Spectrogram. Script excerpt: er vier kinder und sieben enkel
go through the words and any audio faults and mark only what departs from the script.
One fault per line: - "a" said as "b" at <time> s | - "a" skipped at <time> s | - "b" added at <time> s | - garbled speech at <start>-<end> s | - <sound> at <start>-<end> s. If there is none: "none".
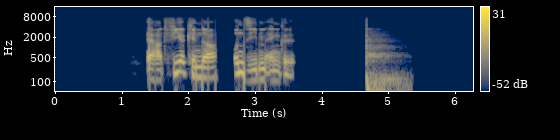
- "hat" added at 1.5 s
- thud at 4.7-5.4 s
